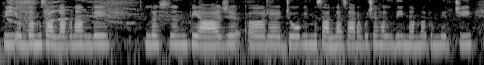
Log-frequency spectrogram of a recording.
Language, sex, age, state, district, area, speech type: Dogri, female, 18-30, Jammu and Kashmir, Reasi, rural, spontaneous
